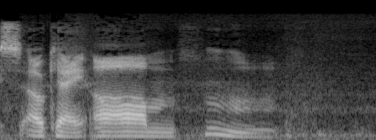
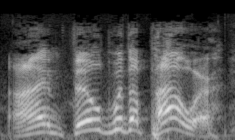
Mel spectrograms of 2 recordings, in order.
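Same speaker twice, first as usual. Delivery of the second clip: a lightly heroic He-Man, higher and bold; 8 semitones higher than usual. Retold or imitated. Quoting He-Man, claiming the power of Grayskull, mock-heroic. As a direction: proclaim like a cartoon hero raising his sword. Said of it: "He-Man".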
